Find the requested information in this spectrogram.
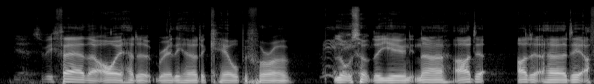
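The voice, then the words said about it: Birmingham (Brummie) accent. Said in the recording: “I'm from Birmingham. ... Oh, I can hear the accent. ... I love the accent. It's cool. ... people always say it's like a really depressing, unfriendly accent, but I think it's the opposite. I think it's quite friendly.”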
